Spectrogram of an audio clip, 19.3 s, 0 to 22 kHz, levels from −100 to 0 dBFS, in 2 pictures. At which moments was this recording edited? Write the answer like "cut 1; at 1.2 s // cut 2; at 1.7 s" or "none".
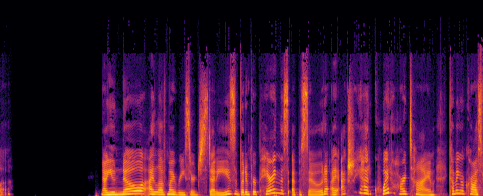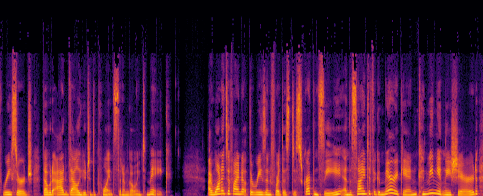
cut 1; at 2.0 s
